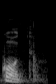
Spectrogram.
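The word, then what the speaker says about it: Comte: দেখতে পাই যে কোত এটা কিন্তু লেখা হয়েছে কমতে কিন্তু এটার উচ্চারণটা কি বানানটা কি এগেইন আমি আগেও বলছিলাম যে এটার উচ্চারণটা হচ্ছে কোত ঠিক আছে চন্দ্রবিন্দুস সহ কোত এর মতানুসারে মানবজাতির ক্রম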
